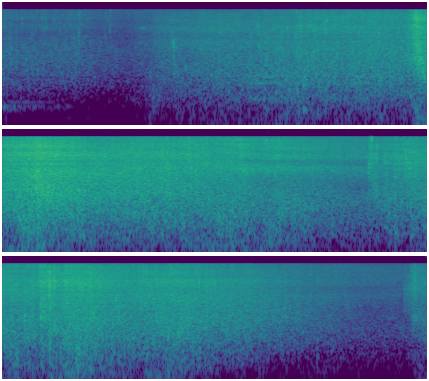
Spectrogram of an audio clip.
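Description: Sea surf washing in: a wave breaks about four seconds in and another swells later, then the wash of the surf fades away near the end.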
